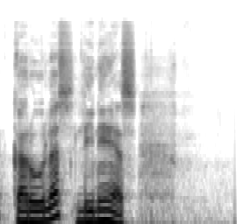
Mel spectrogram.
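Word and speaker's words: Carolus Linnaeus: कर लिया, कैरोलस लिनियस, सही उच्चारण है कैरोलस लिनियस।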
